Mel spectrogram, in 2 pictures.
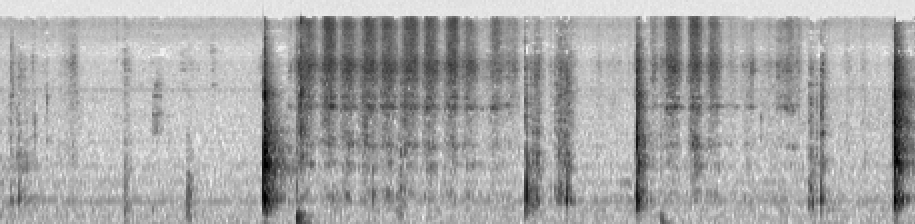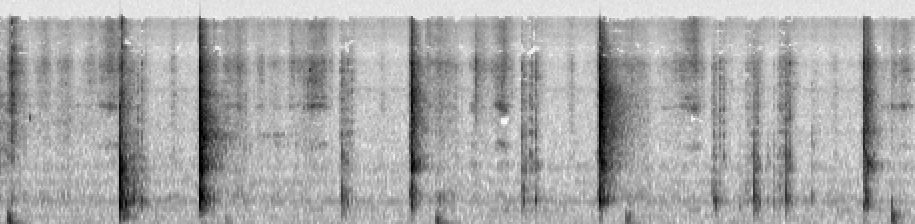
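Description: Wheat flour lachha paratha dough being rolled out with a rolling pin: soft scattered knocks and taps of the pin on the board, with quiet rubbing between them, close and intermittent, with no talking.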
